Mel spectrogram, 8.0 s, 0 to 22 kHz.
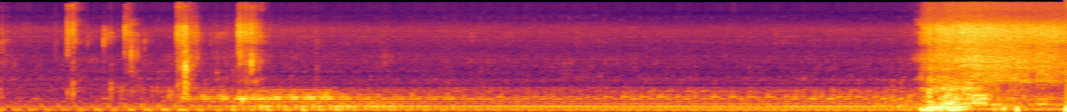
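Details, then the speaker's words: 2015 Chevrolet Express with a 4.8L Vortec V8 at startup, warming up: a few startup clicks, then a smooth, even low rumble with a steady idle beat. Normal Vortec V8 sound. "A lot of vortec V8s sound like this, especially the 6 liter."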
